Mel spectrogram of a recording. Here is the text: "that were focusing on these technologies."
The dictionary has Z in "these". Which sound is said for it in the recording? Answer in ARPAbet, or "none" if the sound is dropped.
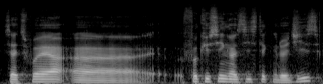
S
